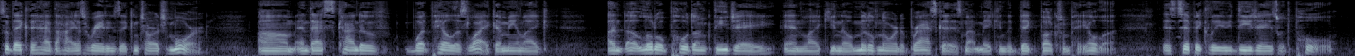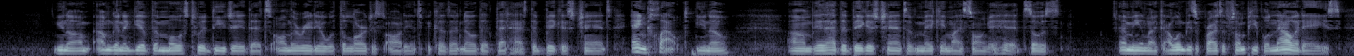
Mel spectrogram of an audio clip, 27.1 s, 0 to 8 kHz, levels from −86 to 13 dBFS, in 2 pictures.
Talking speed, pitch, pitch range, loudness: 235 wpm, 105 Hz, 100-110 Hz, -27 LUFS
